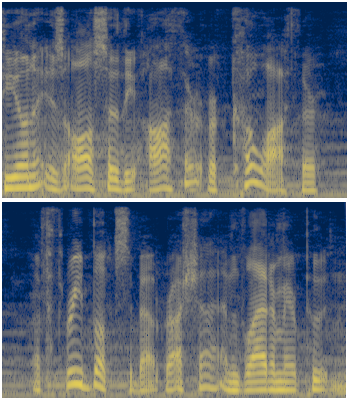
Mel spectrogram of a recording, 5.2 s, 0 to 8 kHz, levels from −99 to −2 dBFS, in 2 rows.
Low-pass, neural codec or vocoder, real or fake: 7.2 kHz; codec, 16 kHz, 16 kbps, FreqCodec, larger model; fake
